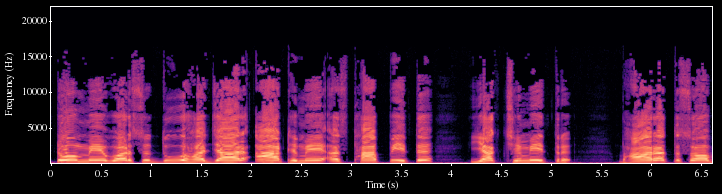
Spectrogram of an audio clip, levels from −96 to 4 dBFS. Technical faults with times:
5.84-6.56 hard clipping

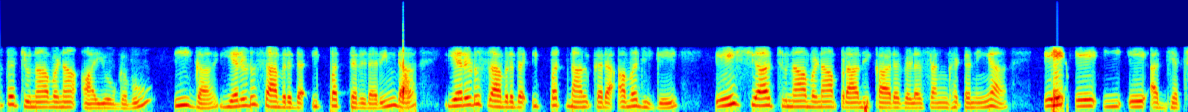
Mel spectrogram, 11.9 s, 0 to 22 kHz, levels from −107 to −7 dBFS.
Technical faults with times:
0.00-11.89 GSM full-rate codec
4.02-4.16 GSM bit errors
8.60-8.71 GSM bit errors
10.51-10.70 GSM bit errors

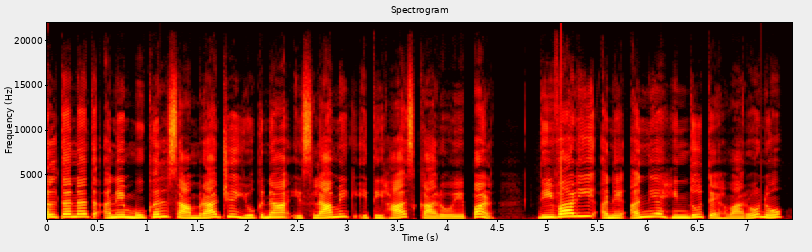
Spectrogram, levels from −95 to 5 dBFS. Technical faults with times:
0.12-7.12 clock drift buffer slips

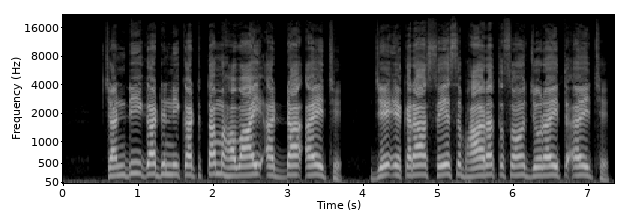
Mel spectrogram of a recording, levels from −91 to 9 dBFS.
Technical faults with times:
none

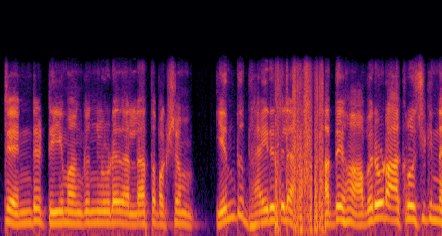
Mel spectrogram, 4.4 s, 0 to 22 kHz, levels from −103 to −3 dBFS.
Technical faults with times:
0.00-4.43 Opus voice compression
2.75-3.25 loose connector crackle

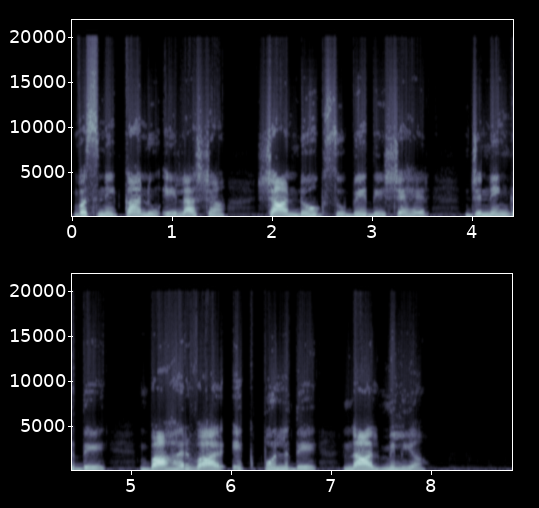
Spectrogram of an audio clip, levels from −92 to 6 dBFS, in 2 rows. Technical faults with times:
0.00-8.81 Bluetooth LC3 compression

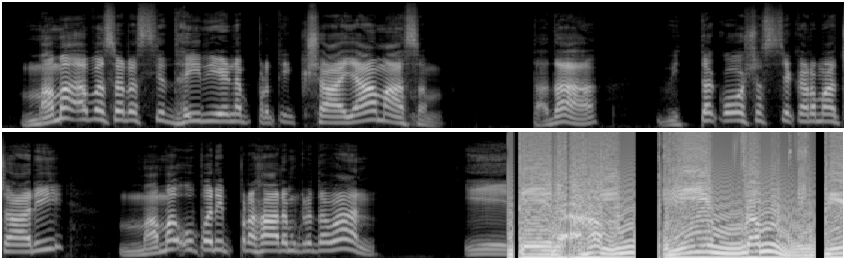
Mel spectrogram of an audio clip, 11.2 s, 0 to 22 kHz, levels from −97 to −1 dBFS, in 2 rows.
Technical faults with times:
8.98-11.22 integer read as float

